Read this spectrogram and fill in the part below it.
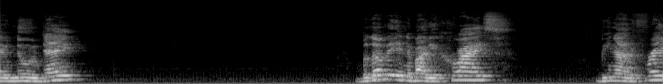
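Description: A man reads out in a deep voice, close to a microphone, with long pauses.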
